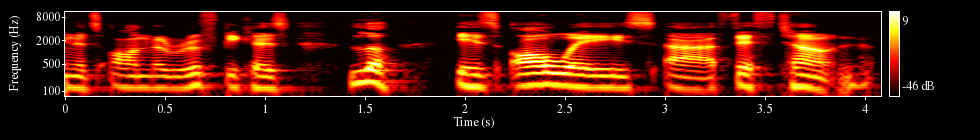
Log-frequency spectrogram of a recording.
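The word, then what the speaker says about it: Le (了): Now, this character can actually also sometimes be pronounced Liao, and that's its secondary pronunciation, so we don't teach secondary pronunciations when you first learn a character. You'll learn that later, but that Liao is also a very somewhat common usage of Le, but still, Le is way more common than Liao, so we'll go with L-E, fifth tone, so it's on the roof.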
